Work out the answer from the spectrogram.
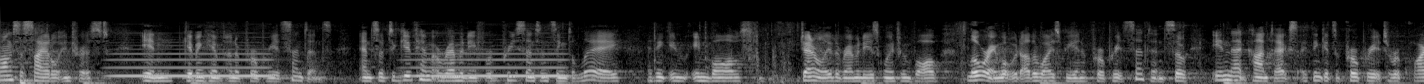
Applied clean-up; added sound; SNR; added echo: none; Bowed string instrument; 2 dB; none.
